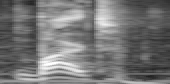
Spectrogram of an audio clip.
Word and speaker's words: Bard: Y te voy a hablar de BART, que Google lanza esta, esta plataforma que se escribe BARD, que es su propio chatbot, modelo de aprendizaje de idiomas, y lo lanzó el día de ayer.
